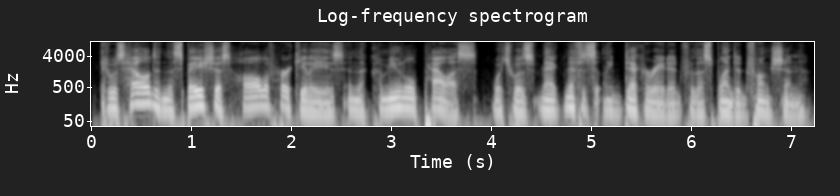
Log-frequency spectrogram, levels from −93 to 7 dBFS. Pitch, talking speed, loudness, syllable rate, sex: 105 Hz, 175 wpm, -18 LUFS, 5.4 syllables/s, male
